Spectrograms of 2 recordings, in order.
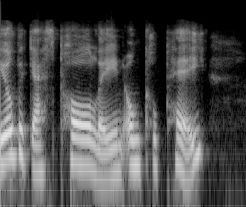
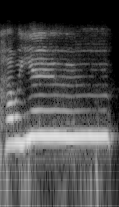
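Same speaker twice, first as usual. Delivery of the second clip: much higher, slow drawn-out how are you; sing-song greeting; 3 dB louder, much slower than usual. Real, not acted. Host greeting Sam arriving in the chat, sing-song drawn-out.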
